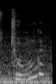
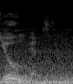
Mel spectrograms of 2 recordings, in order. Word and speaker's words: Young: Tu es sûr que ça se prononce Young? Ce serait pas plutôt Chung ou Jung? Non, t'es pire que les enfants, c'est Young. Mais je sais, chérie.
